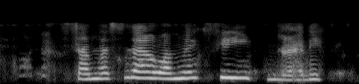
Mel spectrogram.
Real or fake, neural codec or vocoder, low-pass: fake; codec, 16 kHz, 1 kbps, FreqCodec, smaller model; 7.2 kHz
